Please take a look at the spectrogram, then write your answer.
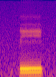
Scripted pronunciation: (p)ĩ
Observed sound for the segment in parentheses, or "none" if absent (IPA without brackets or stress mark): p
